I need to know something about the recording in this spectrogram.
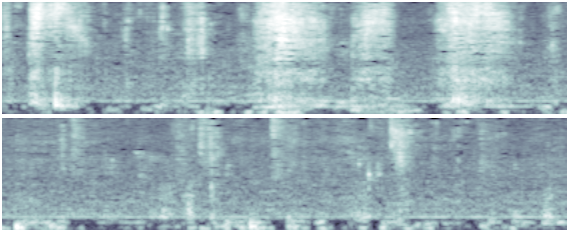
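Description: A man chews wetly close by.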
